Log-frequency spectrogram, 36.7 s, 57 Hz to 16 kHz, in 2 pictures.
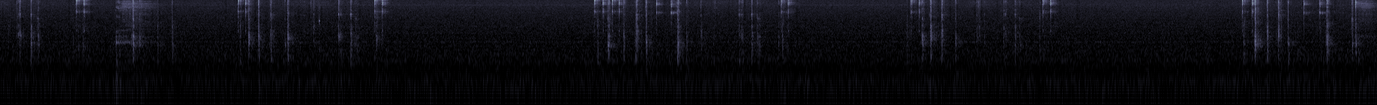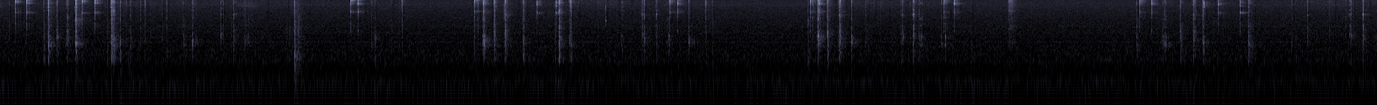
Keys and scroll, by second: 0.2 ctrl+r, 4.5 ctrl+r, 9.8 ctrl+r, 13.3 ctrl+r, 21.3 ctrl+e, 26.9 ctrl+r, 30.3 ctrl+r, 36.3 ctrl+r.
